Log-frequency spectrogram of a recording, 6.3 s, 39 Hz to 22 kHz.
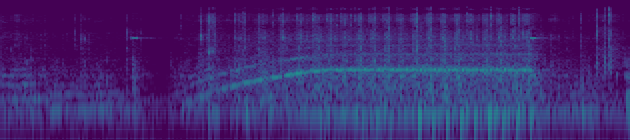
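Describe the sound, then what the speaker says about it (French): Sewing machine stitching fabric 1 cm from the edge, forward and back, for a needle-holder bracelet: the motor whines up in pitch, holds a steady buzzing run for a few seconds, then stops abruptly. "Vous allez faire une couture à 1 cm du bord, point avant, point arrière, point avant, point arrière, pour fixer votre couture."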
